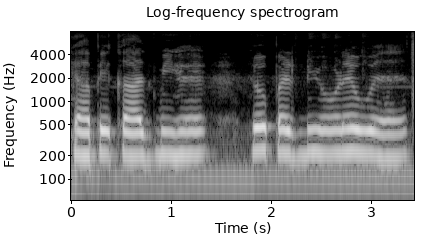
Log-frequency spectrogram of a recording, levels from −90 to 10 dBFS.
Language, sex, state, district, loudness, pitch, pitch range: Hindi, female, Uttar Pradesh, Lalitpur, -13 LUFS, 205 Hz, 195-215 Hz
